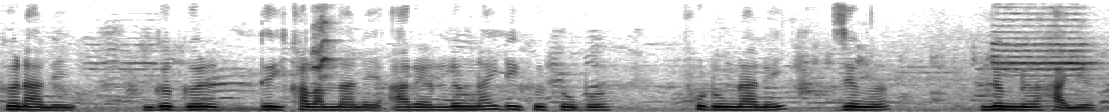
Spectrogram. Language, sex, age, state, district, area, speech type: Bodo, female, 30-45, Assam, Udalguri, urban, spontaneous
